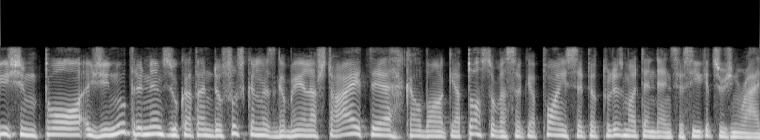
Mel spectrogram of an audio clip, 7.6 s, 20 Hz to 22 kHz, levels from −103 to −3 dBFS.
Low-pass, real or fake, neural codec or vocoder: 5.4 kHz; fake; codec, 24 kHz, 0.9 kbps, WavTokenizer, small release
